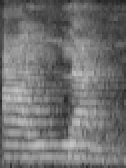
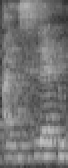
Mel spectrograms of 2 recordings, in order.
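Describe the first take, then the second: First: The l sound directly follows the first vowel. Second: An s sound follows the first vowel. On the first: The speaker calls it right. "Correct pronunciation आहे आयलँड" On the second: The speaker calls it wrong. "आइसलँड बोलतात"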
